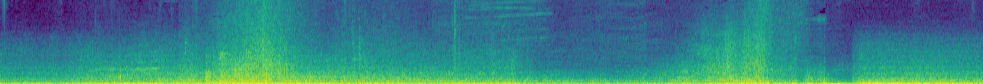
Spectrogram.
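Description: A deep rumbling whoosh roars as a ship rushes through a warp tunnel.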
